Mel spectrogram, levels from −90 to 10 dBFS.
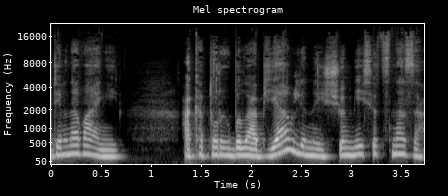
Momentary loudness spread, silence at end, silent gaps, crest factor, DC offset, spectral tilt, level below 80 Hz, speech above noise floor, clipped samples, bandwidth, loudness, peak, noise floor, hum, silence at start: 7 LU; 0 s; none; 20 dB; under 0.1%; -6 dB/octave; -66 dBFS; 33 dB; under 0.1%; 18.5 kHz; -21 LUFS; 0 dBFS; -53 dBFS; none; 0 s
